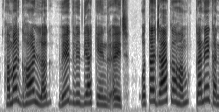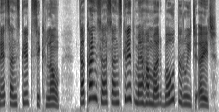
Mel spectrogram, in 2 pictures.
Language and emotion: Maithili, neutral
